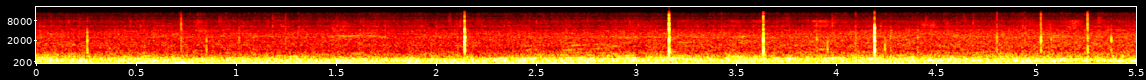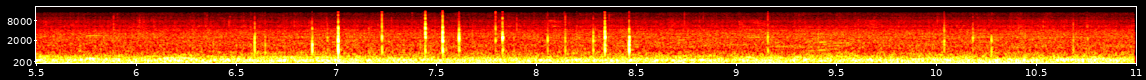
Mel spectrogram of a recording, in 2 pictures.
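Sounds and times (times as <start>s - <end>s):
heavy rain falling: 0.0s - 11.0s
raindrops tapping near microphone: 0.0s - 11.0s.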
